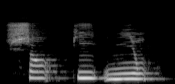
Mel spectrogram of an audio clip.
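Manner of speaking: slow, syllable by syllable; word dictation. Shown as a demonstration. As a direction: dictate "Champignon" with a gap between syllables. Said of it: "on va coder des mots".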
